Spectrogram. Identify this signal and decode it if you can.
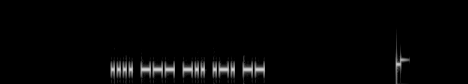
Morse code, heard as a keyed tone, about 40 wpm, 700 Hz. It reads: HODRM
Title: Code Groups - 5 Letters - 40wpm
